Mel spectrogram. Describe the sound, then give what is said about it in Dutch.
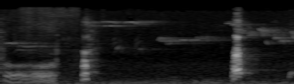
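Two small dogs approaching bark: two short, sharp, high yaps about a second and a half apart, after a brief whining tone at the start. No one speaks. “Kijk, er komen twee hondjes aangelopen.”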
